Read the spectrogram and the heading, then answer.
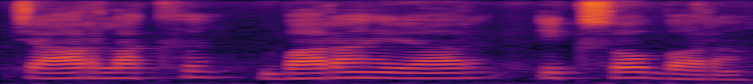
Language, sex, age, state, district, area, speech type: Punjabi, male, 30-45, Punjab, Rupnagar, rural, spontaneous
